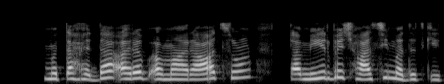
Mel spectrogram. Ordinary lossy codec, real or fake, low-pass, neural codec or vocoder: MP3, 96 kbps; fake; 7.2 kHz; codec, 16 kHz, 8 kbps, FunCodec, trained on LibriTTS, 25 frames a second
